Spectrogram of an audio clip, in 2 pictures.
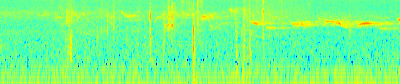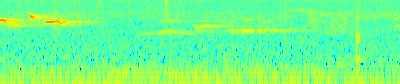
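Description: Songbirds chirping in woodland: short high calls, busiest from about two seconds in, over a steady low outdoor rumble, with a few faint clicks.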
